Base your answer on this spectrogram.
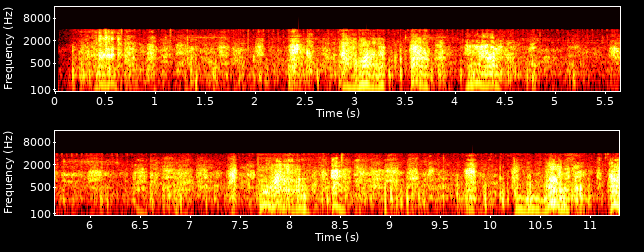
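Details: Dogs playing wildly on a surprise snow day, giving a near-continuous run of rough, noisy growl-like bursts and short whimpering sounds, with louder peaks every second or so across the whole stretch.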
